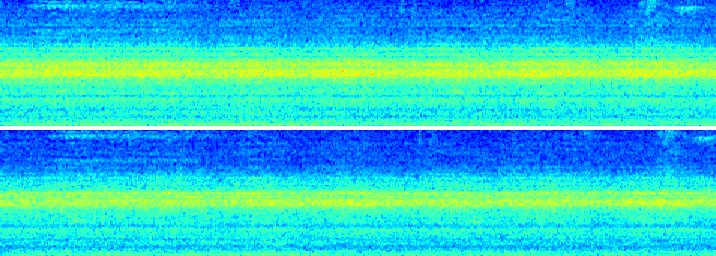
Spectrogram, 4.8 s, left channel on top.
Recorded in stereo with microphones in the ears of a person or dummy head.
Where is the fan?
20° left (ahead or behind), 0.7 m.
